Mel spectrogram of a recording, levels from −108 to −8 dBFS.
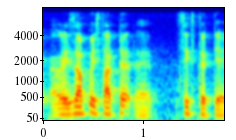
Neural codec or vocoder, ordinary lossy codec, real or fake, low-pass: none; none; real; 7.2 kHz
